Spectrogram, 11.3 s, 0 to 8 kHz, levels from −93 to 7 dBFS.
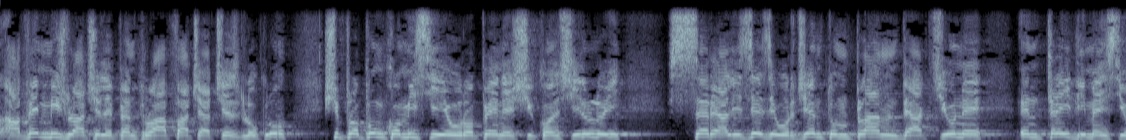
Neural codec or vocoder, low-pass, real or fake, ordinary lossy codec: none; 7.2 kHz; real; none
